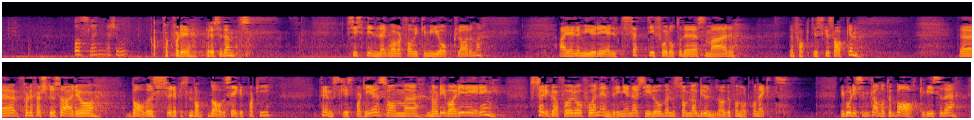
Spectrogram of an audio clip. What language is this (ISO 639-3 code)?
nor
